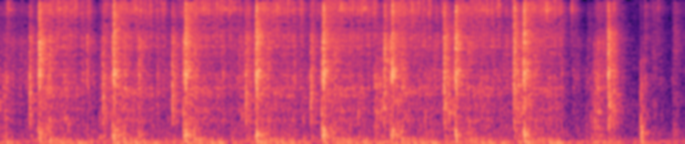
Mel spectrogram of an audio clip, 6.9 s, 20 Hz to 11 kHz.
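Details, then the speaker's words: Honda NC50 Express 50cc scooter, cold day, after starting fluid sprayed into intake: slow irregular kick-over strokes with no firing; flooded with too much starting fluid, spark plug wet, spark confirmed. "Oh yeah, I think it's flooded. Probably sprayed a little bit too much. Spark plug's all wet."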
